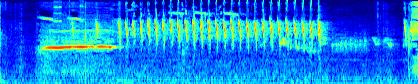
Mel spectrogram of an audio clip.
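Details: A ciblek sawah, or Bar-winged prinia, gives a clear level whistle, then a rapid series of sharp high ticking notes lasting about two seconds, ending with a short buzzy note.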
